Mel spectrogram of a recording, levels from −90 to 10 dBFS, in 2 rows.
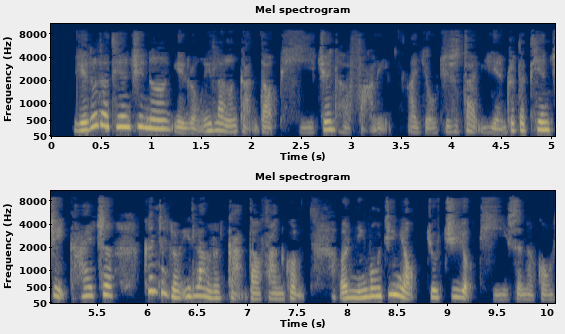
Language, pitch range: Chinese, 165-235 Hz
